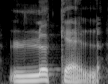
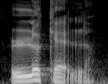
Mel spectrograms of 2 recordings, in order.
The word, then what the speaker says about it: lequel: So remember, you've got to pronounce it lequel. Even if you've got this QU, okay? Remember that this U phonetically doesn't exist, so lequel.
